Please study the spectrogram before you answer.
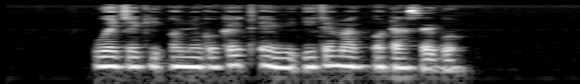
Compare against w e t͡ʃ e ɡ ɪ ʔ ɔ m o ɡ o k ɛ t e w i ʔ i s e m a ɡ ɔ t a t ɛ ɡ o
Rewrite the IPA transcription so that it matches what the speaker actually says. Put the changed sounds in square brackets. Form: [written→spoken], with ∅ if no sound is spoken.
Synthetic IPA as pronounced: w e t͡ʃ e ɡ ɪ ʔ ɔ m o ɡ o k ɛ t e w i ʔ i [s→t] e m a ɡ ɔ t a [t→s] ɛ ɡ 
